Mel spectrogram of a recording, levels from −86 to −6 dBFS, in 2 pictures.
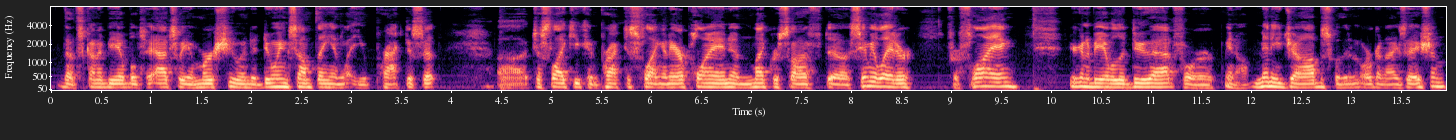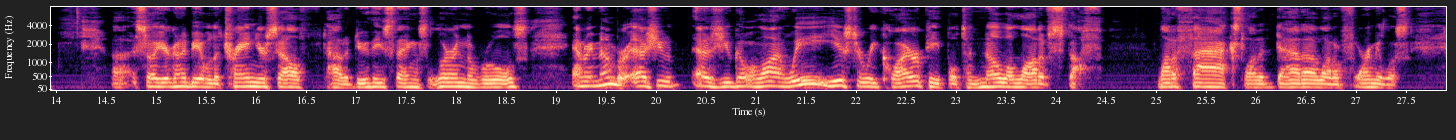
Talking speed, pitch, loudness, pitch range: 210 wpm, 135 Hz, -14 LUFS, 125-150 Hz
